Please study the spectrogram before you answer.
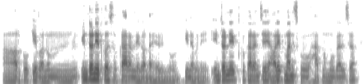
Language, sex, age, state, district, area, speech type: Nepali, male, 30-45, West Bengal, Kalimpong, rural, spontaneous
